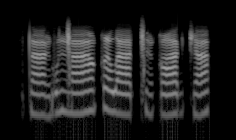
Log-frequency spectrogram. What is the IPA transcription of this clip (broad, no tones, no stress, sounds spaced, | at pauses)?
t ãː ɡ o ŋ͡ǀ ãː q i w aː ǀ ĩ ɡ q aː ɡ t͡ʃ ã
